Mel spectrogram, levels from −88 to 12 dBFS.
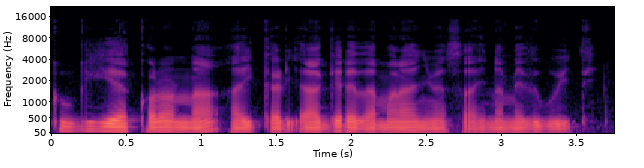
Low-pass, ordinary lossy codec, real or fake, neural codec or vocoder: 14.4 kHz; none; real; none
